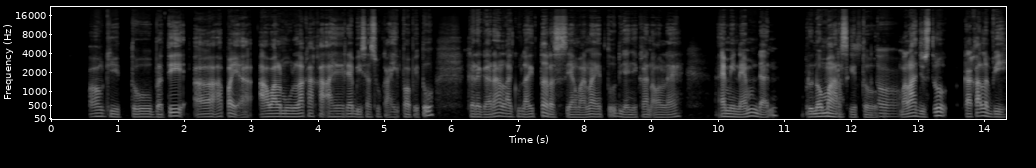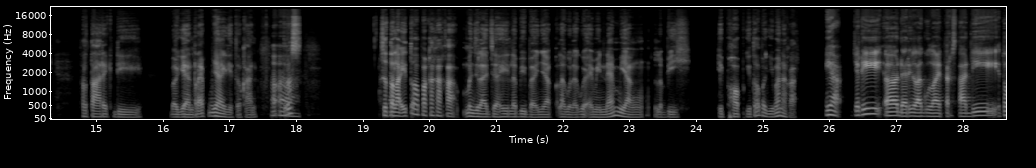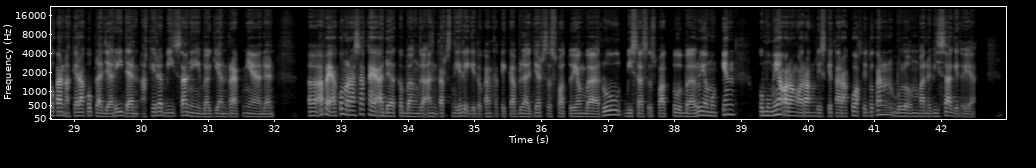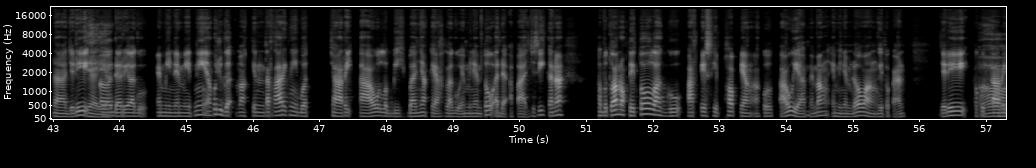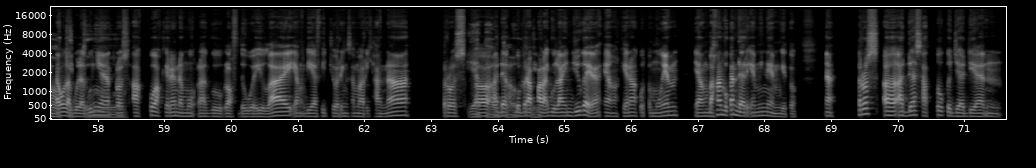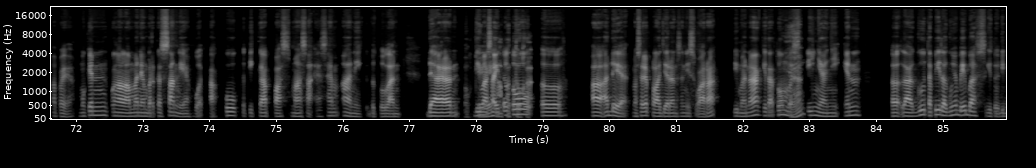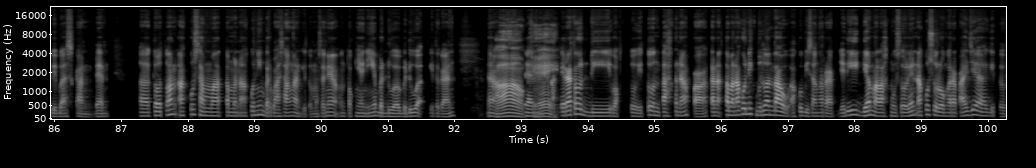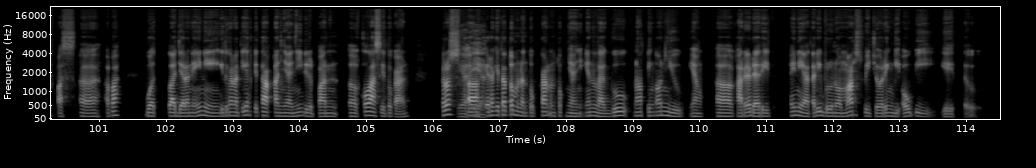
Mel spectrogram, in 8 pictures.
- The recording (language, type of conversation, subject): Indonesian, podcast, Lagu apa yang membuat kamu merasa seperti pulang atau merasa nyaman?
- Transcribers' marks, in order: "Bruno Mars" said as "no mars"; other background noise; tapping; in English: "featuring"; chuckle; tongue click; in English: "featuring"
